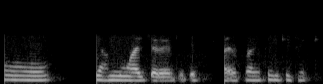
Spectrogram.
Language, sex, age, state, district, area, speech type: Manipuri, female, 30-45, Manipur, Tengnoupal, rural, conversation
